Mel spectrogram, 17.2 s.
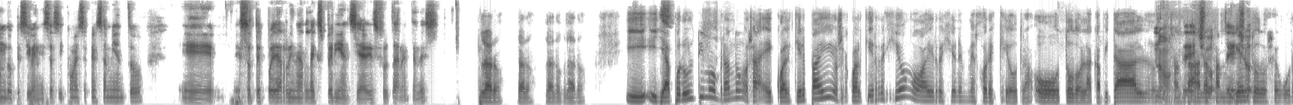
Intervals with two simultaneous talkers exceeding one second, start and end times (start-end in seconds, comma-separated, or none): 15.4-16.7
